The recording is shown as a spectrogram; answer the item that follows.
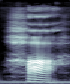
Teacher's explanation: alpha with the rough breathing mark is pronounced ha instead of a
